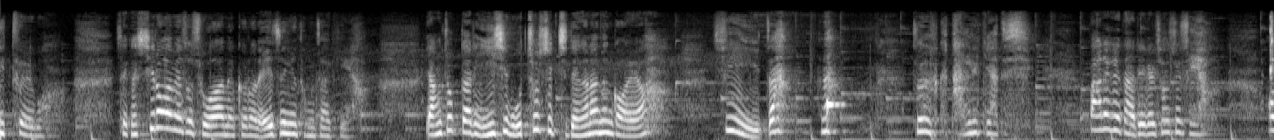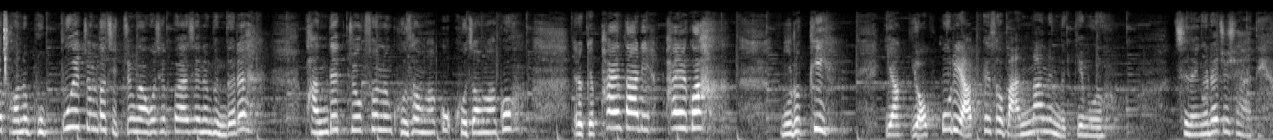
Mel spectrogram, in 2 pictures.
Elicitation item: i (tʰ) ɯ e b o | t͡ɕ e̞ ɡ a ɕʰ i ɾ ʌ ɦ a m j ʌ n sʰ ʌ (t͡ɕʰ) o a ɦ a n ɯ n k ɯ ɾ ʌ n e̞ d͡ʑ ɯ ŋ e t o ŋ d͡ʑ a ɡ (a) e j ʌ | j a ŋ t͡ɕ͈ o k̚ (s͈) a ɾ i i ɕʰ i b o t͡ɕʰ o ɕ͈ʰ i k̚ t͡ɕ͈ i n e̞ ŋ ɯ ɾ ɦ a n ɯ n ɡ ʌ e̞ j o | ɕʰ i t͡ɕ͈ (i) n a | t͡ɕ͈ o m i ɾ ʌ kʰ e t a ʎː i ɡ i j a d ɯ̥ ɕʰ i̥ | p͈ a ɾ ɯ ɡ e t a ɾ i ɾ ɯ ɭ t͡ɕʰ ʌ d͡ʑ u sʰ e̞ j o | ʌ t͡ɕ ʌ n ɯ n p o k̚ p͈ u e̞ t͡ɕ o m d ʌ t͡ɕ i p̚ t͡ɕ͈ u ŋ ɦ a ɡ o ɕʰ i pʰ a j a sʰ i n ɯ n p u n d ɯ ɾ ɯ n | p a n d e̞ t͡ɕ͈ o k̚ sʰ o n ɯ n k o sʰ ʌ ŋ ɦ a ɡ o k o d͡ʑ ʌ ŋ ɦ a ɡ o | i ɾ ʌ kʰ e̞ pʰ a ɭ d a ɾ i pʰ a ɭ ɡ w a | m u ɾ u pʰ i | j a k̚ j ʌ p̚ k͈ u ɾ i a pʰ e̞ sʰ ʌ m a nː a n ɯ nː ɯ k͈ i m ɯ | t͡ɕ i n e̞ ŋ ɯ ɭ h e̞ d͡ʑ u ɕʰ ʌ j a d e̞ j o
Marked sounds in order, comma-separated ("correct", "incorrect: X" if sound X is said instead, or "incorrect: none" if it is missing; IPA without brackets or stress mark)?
correct, incorrect: t͡ɕ, incorrect: i, incorrect: t͈, incorrect: a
